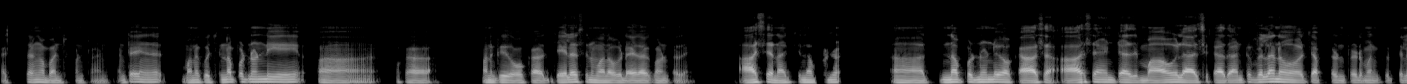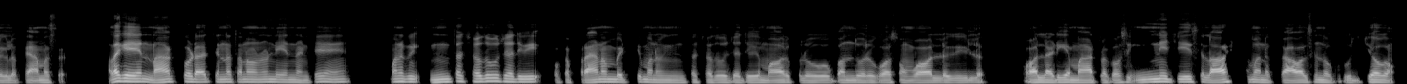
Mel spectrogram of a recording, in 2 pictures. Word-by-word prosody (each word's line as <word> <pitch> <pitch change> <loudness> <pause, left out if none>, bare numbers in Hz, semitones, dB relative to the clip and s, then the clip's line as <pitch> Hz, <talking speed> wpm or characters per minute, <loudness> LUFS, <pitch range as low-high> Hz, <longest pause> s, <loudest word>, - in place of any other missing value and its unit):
ఖచ్చితంగా 110 +1 -4
పంచుకుంటాను. 85 -2 -8
అంటే 105 +6 -3 0.5
మనకు 105 +1 -1
చిన్నప్పటి 115 +2 -2
నుండి 120 0 +2 0.5
ఆహ్, 90 -1 -3 0.3
ఒకా 100 -2 -5 0.7
మనకి 100 -1 0 0.2
ఒక 95 - -10 0.3
'జైలర్' 110 +2 +3
సినిమాలో 100 -3 +1
ఒక 90 - 0
డైలాగ్ 90 -1 +1
ఉంటది. 85 - -9 0.6
"ఆశ 105 +2 +4 0.2
నాకు 95 +1 0
చిన్నప్పుడు 105 0 -1
ను 110 - 0 0.6
ఆహ్, 95 -2 +1
చిన్నప్పుడి 110 +1 +2
నుండి 115 +1 +3
ఒక 105 - -10
ఆశ. 95 +2 +2 0.3
ఆశ 105 +3 +3 0.2
అంటే 105 -1 -1
అది 95 0 0
మాములు 100 +3 +4
ఆశ 95 +1 0
కాదు" 100 0 +3
అంటూ 100 +3 -5
విలన్ 120 +1 +4 0.3
చెప్తుంటాడు. 95 +1 -3
మనకి 90 -1 -7
తెలుగులో 95 -1 -3
ఫేమస్. 95 +2 -1 0.5
అలాగే 140 +1 +7 0.2
నాక్కూడా 125 +2 +2
చిన్నతనం 115 0 -1
నుండి 120 -1 0
ఏందంటే 110 +3 -2 0.7
మనకు 130 0 +1 0.3
ఇంత 125 +3 +1
చదువు 140 +3 +3
చదివి 125 -1 +3 0.3
ఒక - - -9
ప్రాణం 115 +5 +3
బెట్టి 110 +2 -4
మనం 105 -2 0 0.2
ఇంత 95 +1 -8
చదువు 100 0 -1
చదివి 95 0 -1
మార్కులు 95 0 -1 0.3
బంధువుల 100 0 0
కోసం, 95 +1 -2
వాళ్ళు 95 0 +2
వీళ్ళు 100 0 -2 0.5
వాళ్ళు 100 +1 +4
అడిగే 105 +1 +2
మాటల 100 +1 0
కోసం 100 +2 -2
ఇన్ని 125 +4 +4
చేసి 120 0 +1
లాస్ట్ 110 +6 +4 0.2
మనకు 105 -4 -2
కావాల్సింది 100 +2 +2
ఒక - - -17 0.2
ఉద్యోగం. 100 +2 +1
100 Hz, 145 wpm, -24 LUFS, 95-115 Hz, 0.7 s, అలాగే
